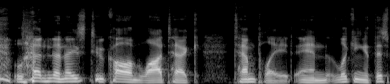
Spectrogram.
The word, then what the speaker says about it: LaTeX: using an existing two-column law Tech is that how you say it yeah exactly London a nice two column law Tech template and looking at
